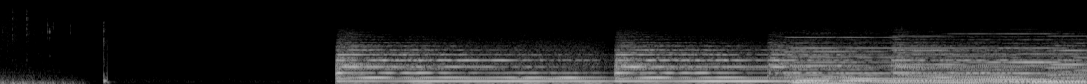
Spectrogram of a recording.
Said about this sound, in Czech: Takže dávám znělku.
